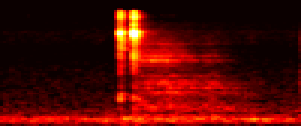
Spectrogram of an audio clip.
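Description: Near silence broken by one short click, two quick ticks close together, a little under a second in, as of a computer key or mouse button pressed and released.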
